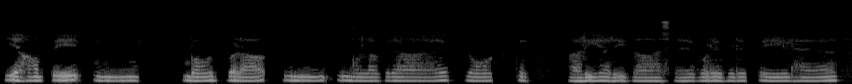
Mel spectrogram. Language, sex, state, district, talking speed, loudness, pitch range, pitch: Hindi, female, Uttar Pradesh, Etah, 120 wpm, -35 LUFS, 170-185 Hz, 175 Hz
